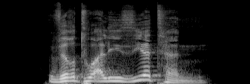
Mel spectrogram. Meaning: inflection of virtualisieren: 1. first/third-person plural preterite 2. first/third-person plural subjunctive II
- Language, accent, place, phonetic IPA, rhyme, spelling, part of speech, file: German, Germany, Berlin, [vɪʁtualiˈziːɐ̯tn̩], -iːɐ̯tn̩, virtualisierten, adjective / verb, De-virtualisierten.ogg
